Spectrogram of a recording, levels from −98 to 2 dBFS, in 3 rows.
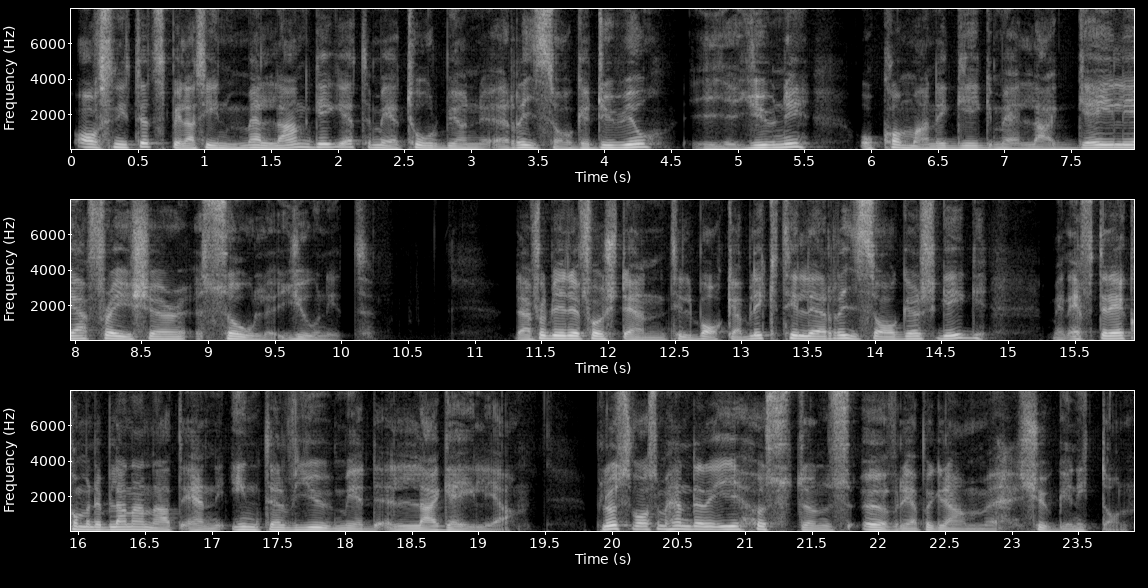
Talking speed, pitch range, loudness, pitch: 120 wpm, 120-160 Hz, -26 LUFS, 140 Hz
